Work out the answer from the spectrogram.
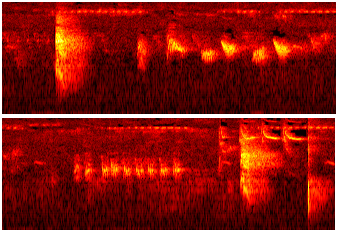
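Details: Indian roller calling: a harsh grating burst, then a string of short chattering notes, a fast rattling series, and more rasping squawks at the end.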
